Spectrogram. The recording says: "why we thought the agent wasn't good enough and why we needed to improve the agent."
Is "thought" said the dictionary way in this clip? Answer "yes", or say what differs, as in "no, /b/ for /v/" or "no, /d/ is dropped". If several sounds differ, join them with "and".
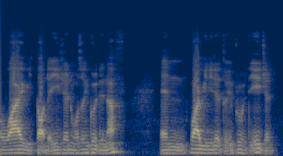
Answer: no, /t/ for /θ/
